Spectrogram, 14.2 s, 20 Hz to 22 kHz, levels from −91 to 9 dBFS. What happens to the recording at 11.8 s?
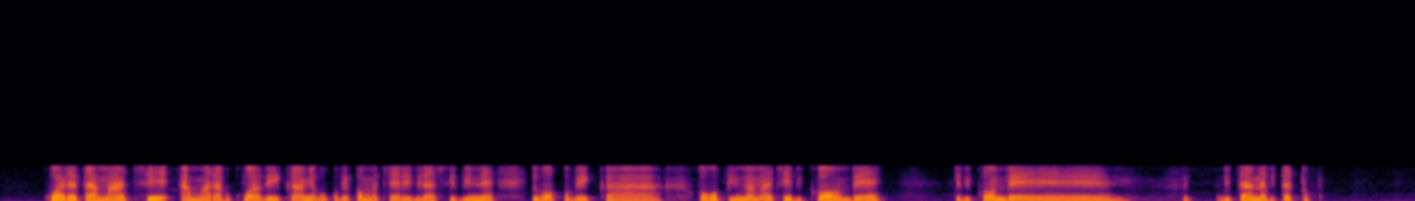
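At 11.8 s the speech carries the same rough, hissy, underwater smear heard throughout, likely Nellymoser compression at a low bitrate; a spectrogram shows nothing above 3.8 kHz and speckled noise filling weak bands.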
